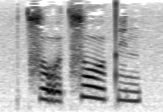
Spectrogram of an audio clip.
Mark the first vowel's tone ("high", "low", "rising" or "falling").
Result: low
